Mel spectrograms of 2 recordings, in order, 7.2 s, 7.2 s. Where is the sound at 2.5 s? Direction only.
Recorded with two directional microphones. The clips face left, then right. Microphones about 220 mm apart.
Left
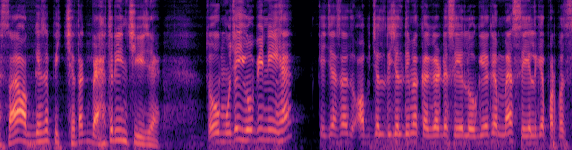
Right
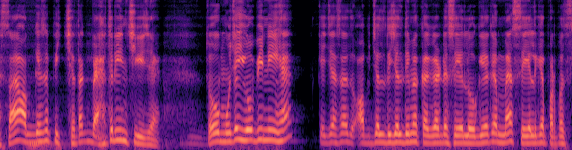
5° right (ahead or behind).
